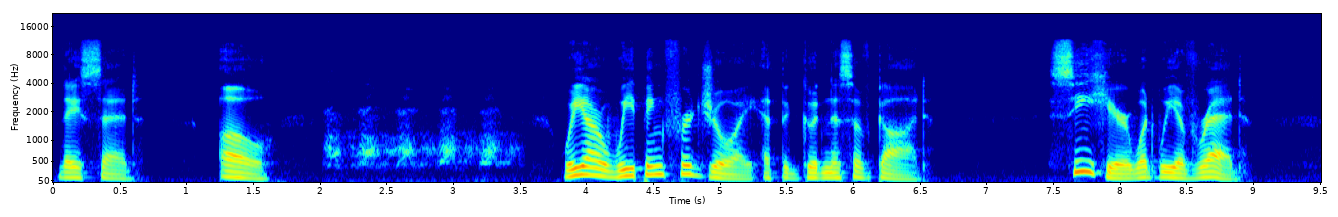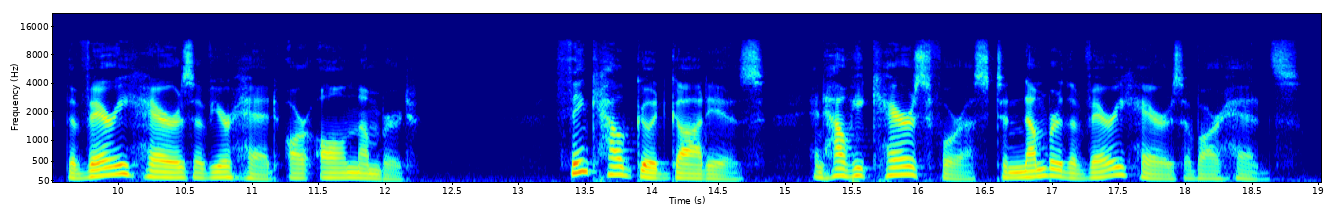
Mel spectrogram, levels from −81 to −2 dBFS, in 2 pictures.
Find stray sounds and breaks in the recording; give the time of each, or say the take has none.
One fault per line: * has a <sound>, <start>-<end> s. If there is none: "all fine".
* has a bark, 2.0-3.6 s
